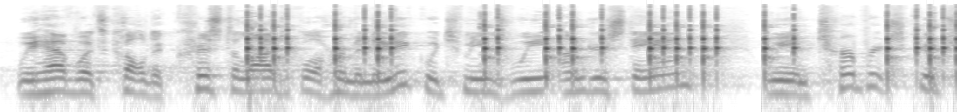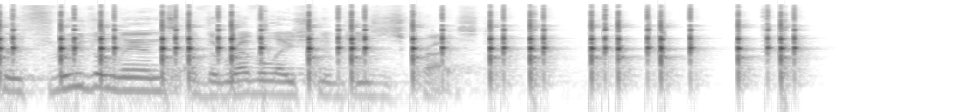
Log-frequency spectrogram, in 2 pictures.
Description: Morse code (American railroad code), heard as a telegraph sounder, machine-sent, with speech in English. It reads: IN EAST DOWNTOWN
